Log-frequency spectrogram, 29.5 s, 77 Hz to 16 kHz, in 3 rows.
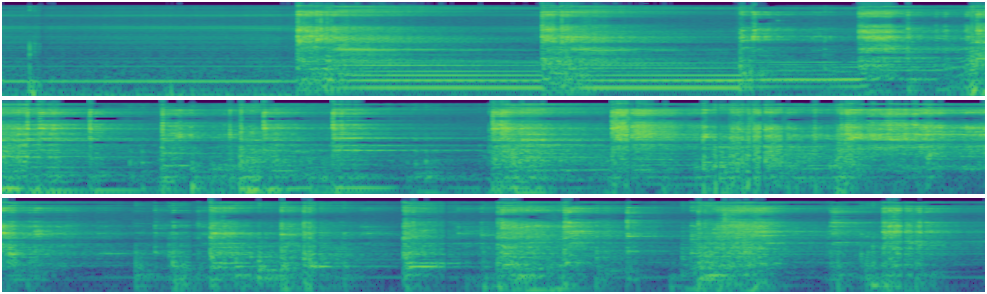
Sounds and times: Electric guitar: 0:00.0 - 0:29.4.

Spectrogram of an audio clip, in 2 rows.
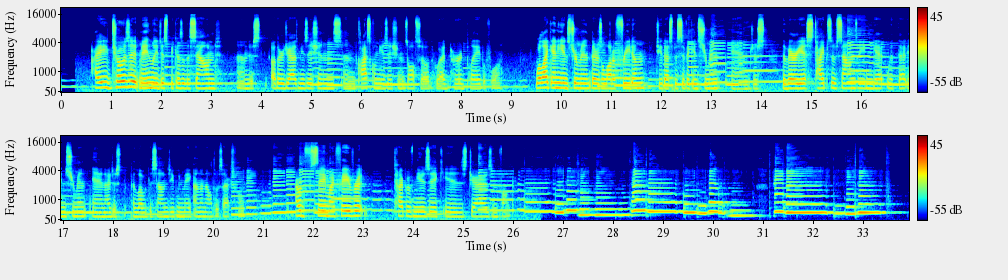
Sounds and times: Saxophone: 0:00.0 - 0:33.9
Speech: 0:00.6 - 0:08.8, 0:09.5 - 0:20.7, 0:21.7 - 0:26.0.

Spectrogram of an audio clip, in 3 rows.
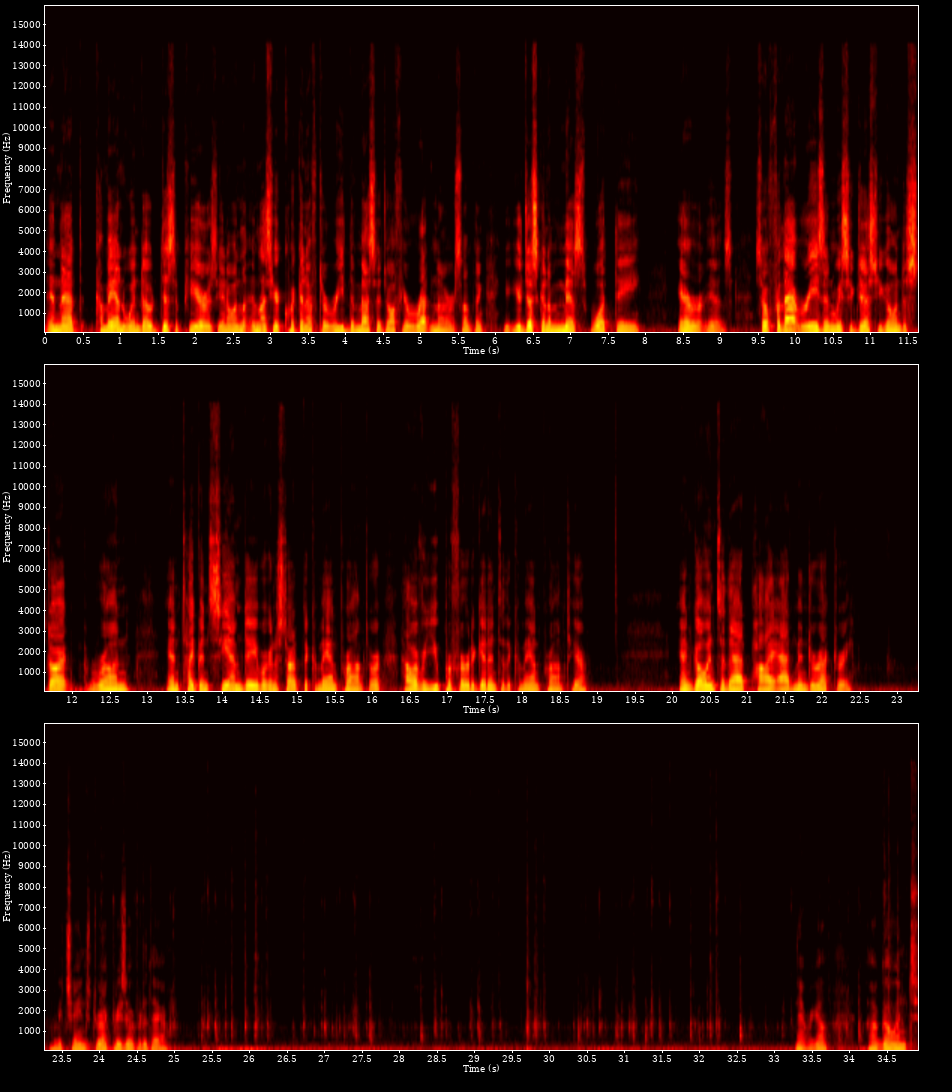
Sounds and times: Computer keyboard: 0:24.5 - 0:34.7.

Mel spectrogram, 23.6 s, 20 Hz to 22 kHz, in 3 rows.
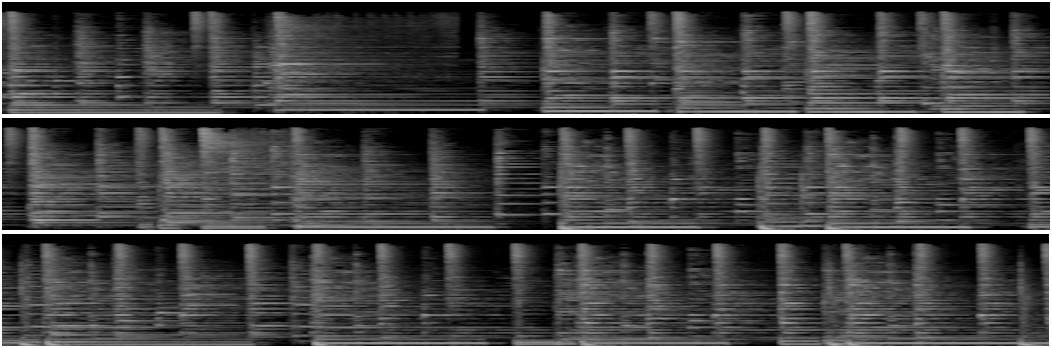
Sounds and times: Music: 0:00.0 - 0:23.5.

